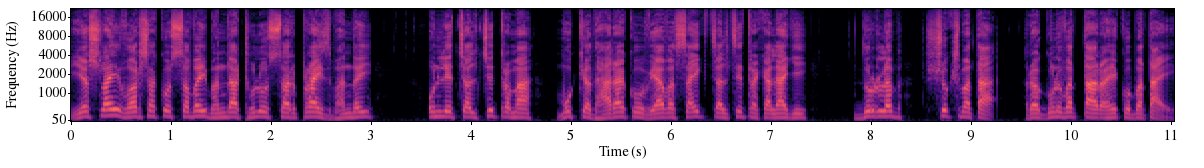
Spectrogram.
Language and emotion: Nepali, neutral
